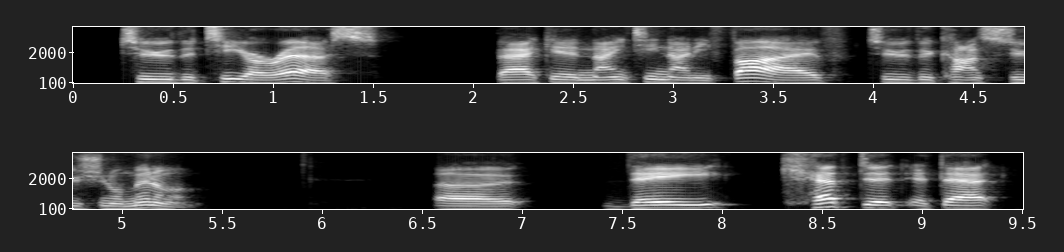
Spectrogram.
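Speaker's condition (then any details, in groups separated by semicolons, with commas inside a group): No condition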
